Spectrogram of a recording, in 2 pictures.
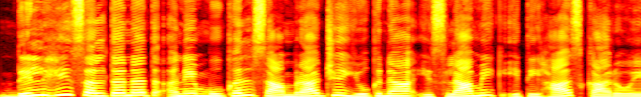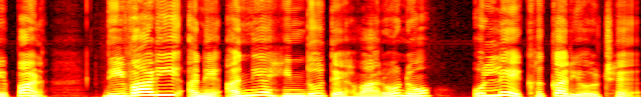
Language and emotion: Gujarati, neutral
